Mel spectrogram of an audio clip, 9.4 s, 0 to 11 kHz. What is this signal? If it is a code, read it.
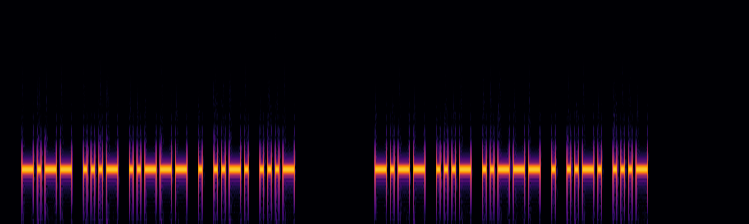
Morse code, heard as a keyed tone, about 25 wpm, 700 Hz. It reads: YV2EFV YV2EFV
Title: DXCC-100 Call Signs - 6 Characters - Repeated 2x - 25wpm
